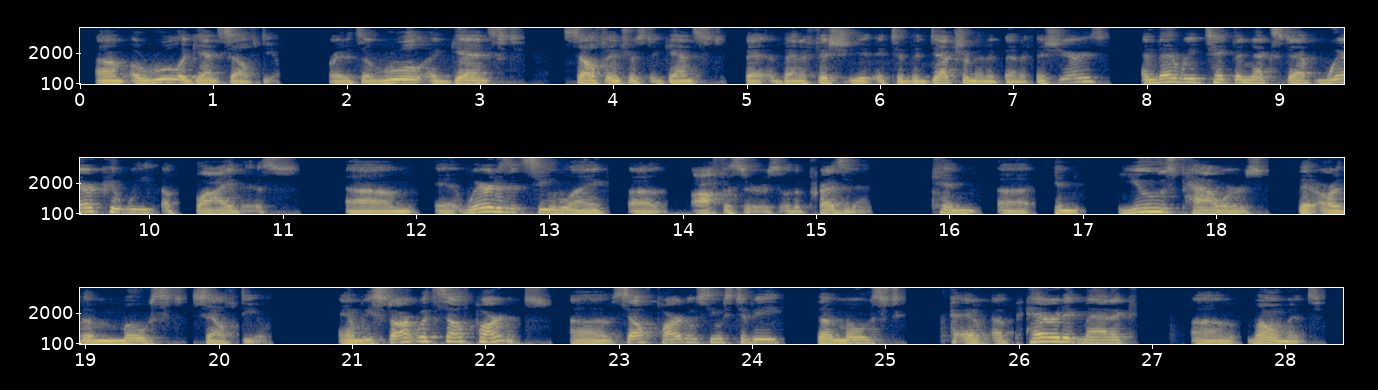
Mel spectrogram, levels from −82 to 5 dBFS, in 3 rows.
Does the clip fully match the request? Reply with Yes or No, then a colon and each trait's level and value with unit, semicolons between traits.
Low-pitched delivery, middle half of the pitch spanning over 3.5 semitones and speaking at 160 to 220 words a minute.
No: low, 130 Hz; average, 4.3 semitones; average, 145 wpm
